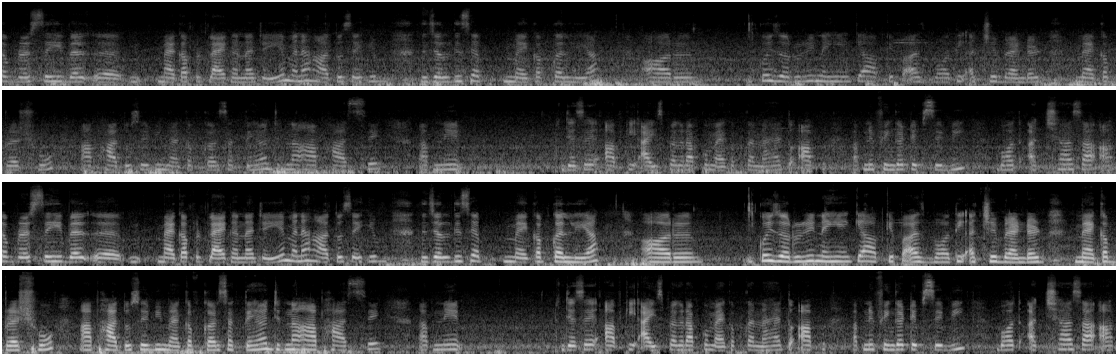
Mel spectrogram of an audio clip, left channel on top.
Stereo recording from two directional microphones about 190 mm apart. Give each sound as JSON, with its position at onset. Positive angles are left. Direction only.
{"t": 0.0, "sound": "speech", "side_deg": -55}
{"t": 16.7, "sound": "speech", "side_deg": -50}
